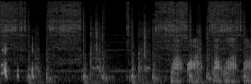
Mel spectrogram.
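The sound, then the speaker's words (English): A printer runs, its mechanism whirring and clacking in uneven bursts as the paper feeds through, with short pauses between passes and no other sounds around it. “I wish I had a printer that was that good.”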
